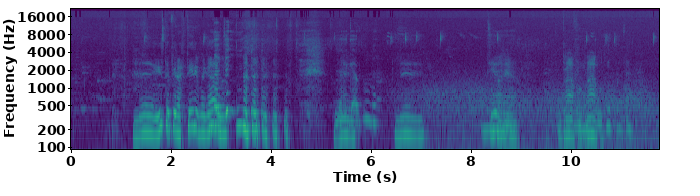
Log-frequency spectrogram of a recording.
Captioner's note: laughing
